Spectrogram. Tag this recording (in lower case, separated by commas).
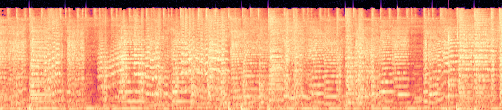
music, jazz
